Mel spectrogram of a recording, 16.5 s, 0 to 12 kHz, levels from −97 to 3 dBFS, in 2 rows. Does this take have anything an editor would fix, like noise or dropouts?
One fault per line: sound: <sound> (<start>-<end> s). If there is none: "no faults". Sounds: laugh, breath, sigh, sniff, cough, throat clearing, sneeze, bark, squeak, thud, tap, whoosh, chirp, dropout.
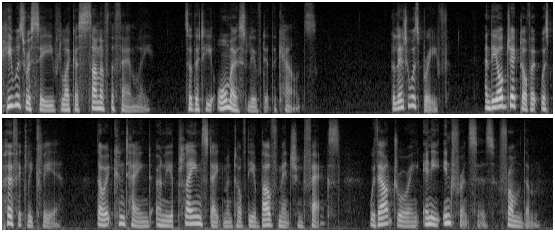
no faults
